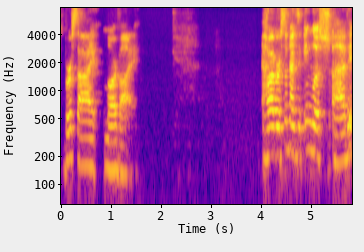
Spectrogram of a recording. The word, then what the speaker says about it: larvae: And in Latin, we pronounce that ending as in long I sound. Bursae, larvae.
